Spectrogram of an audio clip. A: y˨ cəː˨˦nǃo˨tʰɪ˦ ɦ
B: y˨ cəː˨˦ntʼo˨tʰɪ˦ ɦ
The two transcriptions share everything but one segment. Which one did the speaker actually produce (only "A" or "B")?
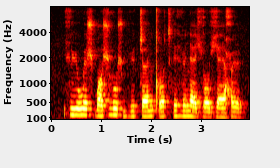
B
